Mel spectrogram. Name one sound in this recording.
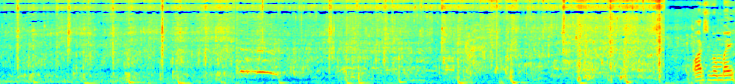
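Water splashes as a swimmer kicks and strokes.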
